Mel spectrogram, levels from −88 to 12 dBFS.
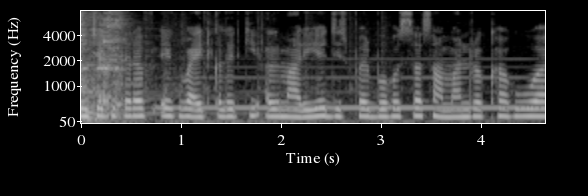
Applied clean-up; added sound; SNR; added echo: none; Wind instrument, woodwind instrument + Dishes, pots, and pans; 9 dB; none.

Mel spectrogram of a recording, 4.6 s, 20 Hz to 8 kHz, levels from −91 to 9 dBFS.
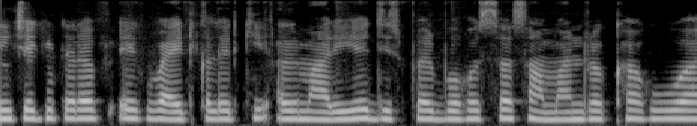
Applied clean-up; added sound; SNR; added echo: neural mask model Resemble Enhance denoiser.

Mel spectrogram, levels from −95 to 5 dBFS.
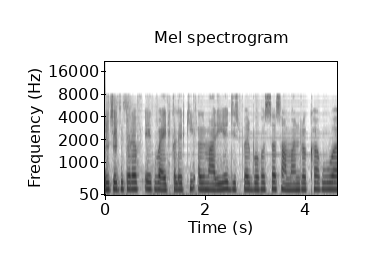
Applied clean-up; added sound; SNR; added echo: neural separator model SepFormer DNS4.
